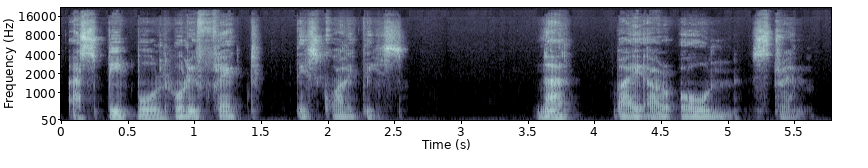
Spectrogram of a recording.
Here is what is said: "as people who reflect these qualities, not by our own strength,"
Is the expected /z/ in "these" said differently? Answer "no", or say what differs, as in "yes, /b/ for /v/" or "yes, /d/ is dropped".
yes, /s/ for /z/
